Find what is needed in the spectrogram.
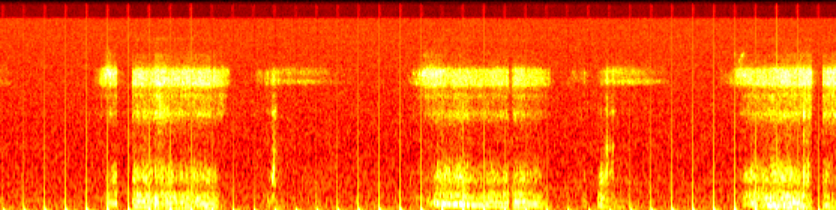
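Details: Man asleep, said by others not to snore, caught snoring: three rough snoring breaths, each followed by a hissing whistle, over steady ticking in the room.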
